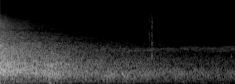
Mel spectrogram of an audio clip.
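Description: The echo of a single gunshot, fired just before, rolling away and fading over about a second and a half, with a faint click about a second and a half in.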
